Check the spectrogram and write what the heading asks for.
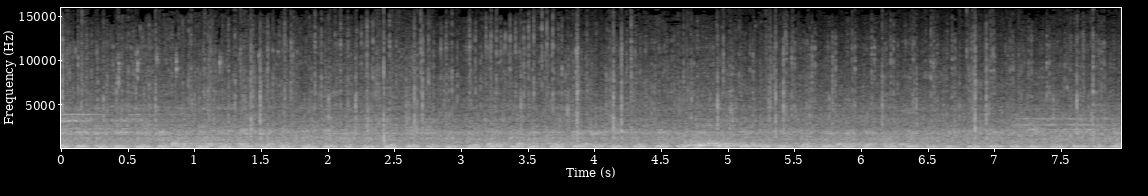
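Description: Lionel Scale Polar Express O gauge model train running on three-rail track: a steady rumble of the passenger cars' wheels, with a click now and then.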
